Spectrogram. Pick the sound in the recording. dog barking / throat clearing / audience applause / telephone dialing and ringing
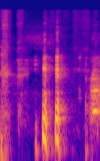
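dog barking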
